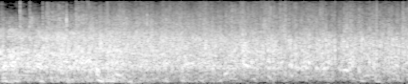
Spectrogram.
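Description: Studio audience applauding, a dense, steady clapping that holds throughout.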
